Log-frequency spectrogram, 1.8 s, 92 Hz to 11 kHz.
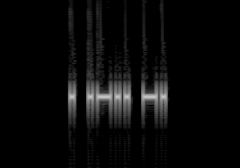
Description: Morse code, heard as a keyed tone, about 36 wpm, 700 Hz. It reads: ELN
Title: USA Call Sign Postfixes - 3 Letters 35wpm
